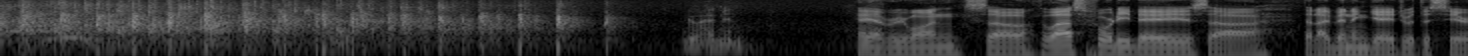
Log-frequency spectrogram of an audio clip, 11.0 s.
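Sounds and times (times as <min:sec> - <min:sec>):
audience applauding a speaker onto the stage: 0:00.0 - 0:04.7
speech: 0:05.3 - 0:05.7, 0:06.4 - 0:10.9.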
